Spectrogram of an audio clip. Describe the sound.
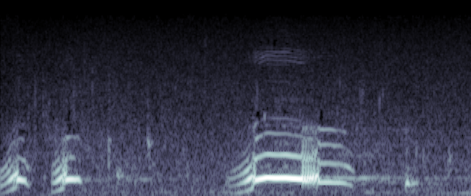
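A biologist imitates a spotted owl's hooting: two short low hoots, a pause, then a long drawn-out wavering hoot and one final brief hoot, mournful and moderately loud with no other talk.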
